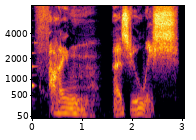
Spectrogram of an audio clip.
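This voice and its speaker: An actor playing a suave, guarded merchant in a video game, speaking in a formal, measured, condescending manner with veiled menace. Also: male voice, sits low, sharp tone, a little hiss or hum, full character voice. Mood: resigned.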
